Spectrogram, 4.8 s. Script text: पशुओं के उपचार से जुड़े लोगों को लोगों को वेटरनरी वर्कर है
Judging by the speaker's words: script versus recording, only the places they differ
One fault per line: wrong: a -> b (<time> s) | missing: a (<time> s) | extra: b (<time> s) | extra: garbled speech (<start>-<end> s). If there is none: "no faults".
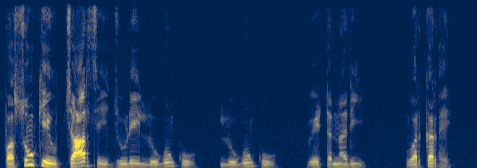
no faults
